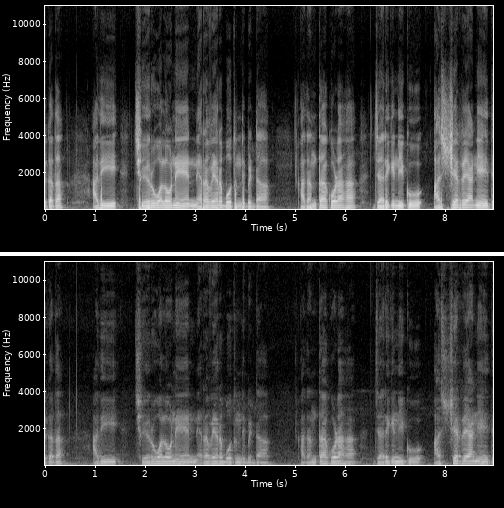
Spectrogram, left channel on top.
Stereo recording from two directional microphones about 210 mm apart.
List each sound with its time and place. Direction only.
0.0 s speech: 35° left (ahead or behind)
